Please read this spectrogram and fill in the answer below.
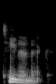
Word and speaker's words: Teaninich: The correct pronunciation for this whiskey is Teaninich.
